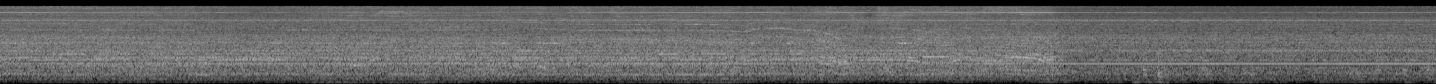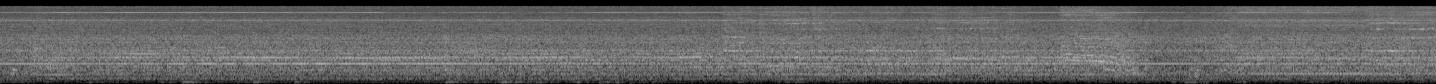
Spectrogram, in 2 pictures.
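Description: Bandsaw running and cutting through a thick hardwood guitar body blank: a steady machine noise with a thin whine, easing slightly about ten seconds in and again near the end.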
